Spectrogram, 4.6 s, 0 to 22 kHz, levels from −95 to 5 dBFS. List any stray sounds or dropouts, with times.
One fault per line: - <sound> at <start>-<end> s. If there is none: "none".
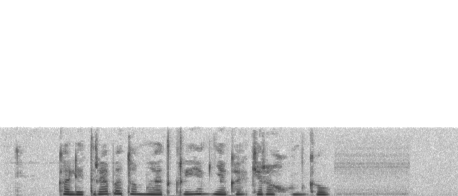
none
